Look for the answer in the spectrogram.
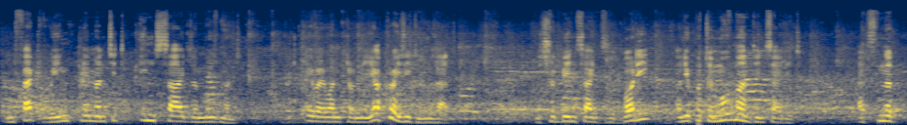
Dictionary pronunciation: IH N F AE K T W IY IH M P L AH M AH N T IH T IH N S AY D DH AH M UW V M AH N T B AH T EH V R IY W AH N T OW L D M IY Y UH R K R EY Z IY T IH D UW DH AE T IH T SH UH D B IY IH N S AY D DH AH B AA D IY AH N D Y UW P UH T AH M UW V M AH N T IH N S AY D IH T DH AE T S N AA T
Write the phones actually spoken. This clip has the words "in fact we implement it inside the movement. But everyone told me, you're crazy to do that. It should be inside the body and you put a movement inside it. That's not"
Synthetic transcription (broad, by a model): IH N F AE K T W IY IH M P L AH M AH N T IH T IH N S AY D DH AH M UW V M AH N T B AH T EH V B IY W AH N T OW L M IY Y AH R K R EY Z IY T IH D UW DH AE T IH T SH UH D B IY IH N S AY D DH AH B AA D IY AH N Y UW P UH T AH M UW V M AH N T IH N S AY D IH T DH AE T S N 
